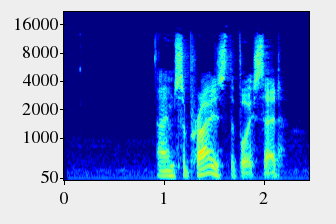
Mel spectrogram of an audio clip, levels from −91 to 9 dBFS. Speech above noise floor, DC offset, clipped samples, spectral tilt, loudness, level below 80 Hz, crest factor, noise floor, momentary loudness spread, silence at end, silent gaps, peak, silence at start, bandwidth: 36 dB; under 0.1%; under 0.1%; -3 dB/octave; -33 LUFS; -68 dBFS; 22 dB; -69 dBFS; 8 LU; 0.25 s; none; -14 dBFS; 0.9 s; 15 kHz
